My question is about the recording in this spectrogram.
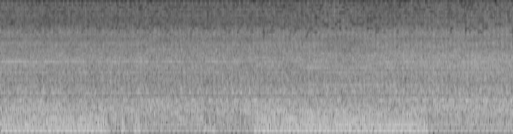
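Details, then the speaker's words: Oil-bath air compressor after head repair, head remounted on the tank, filmed weeks after break-in: steady even chugging at about three pumps a second with a smooth hum, no knocks or squeals. Owner says oil-bath heads are quieter. Running healthy. "but these ones are this kind of compressor heads that are uh oil bath are are way better i believe they're quieter like this too"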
